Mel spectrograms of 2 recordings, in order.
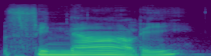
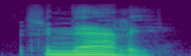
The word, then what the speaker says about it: finale: a German watch anyways the British English pronunciation is again with an R sound so finale ah and in American English it would be finale so uh with an a sound again finale here's an example for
